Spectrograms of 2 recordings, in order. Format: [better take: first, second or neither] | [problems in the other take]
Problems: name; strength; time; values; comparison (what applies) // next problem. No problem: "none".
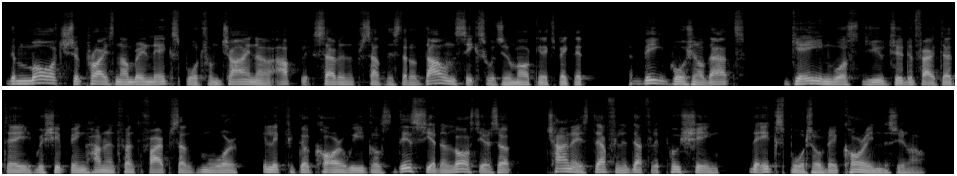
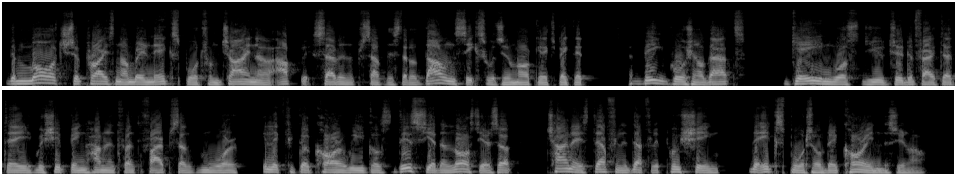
first | distortion; slight; 8% of the sound clipped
